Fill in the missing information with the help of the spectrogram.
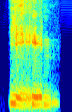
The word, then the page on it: yean: Indian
